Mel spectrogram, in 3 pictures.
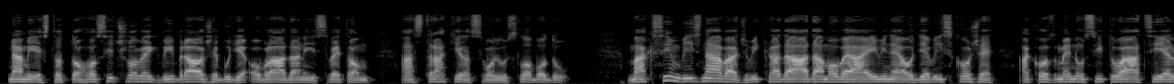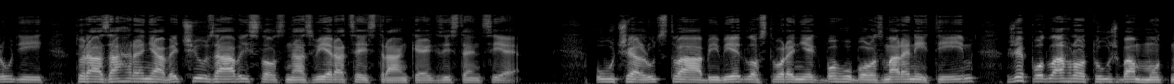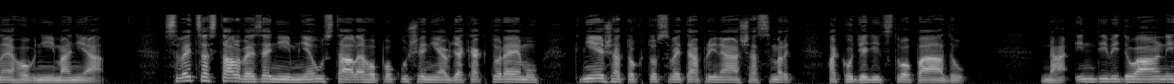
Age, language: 40-59, Slovak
